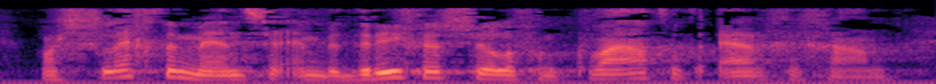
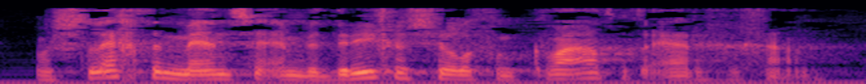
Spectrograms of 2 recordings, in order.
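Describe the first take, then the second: No difference in how they are said.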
